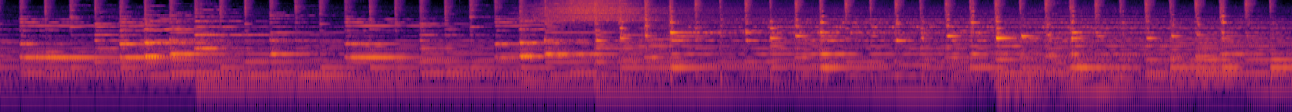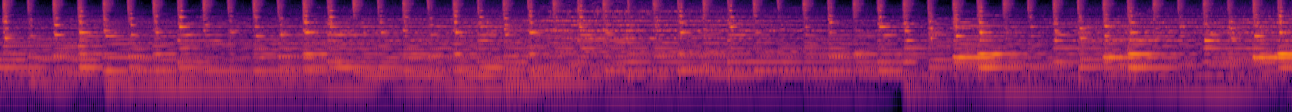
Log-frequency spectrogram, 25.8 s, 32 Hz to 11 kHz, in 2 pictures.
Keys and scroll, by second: 12.4 3.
